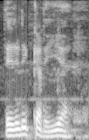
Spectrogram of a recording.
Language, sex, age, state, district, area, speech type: Punjabi, male, 18-30, Punjab, Mansa, rural, spontaneous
